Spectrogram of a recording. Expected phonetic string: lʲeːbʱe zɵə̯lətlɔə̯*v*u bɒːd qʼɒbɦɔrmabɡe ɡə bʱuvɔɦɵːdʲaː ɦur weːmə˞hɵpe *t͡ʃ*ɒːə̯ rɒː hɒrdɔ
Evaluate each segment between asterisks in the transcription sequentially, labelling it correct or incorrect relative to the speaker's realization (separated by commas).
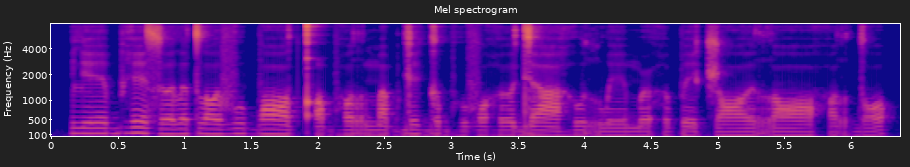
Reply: correct, correct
